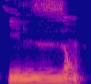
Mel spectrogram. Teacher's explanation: the S here sounds like a Z. Like a Z.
